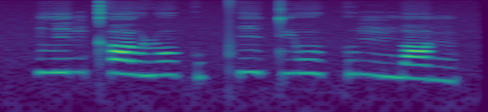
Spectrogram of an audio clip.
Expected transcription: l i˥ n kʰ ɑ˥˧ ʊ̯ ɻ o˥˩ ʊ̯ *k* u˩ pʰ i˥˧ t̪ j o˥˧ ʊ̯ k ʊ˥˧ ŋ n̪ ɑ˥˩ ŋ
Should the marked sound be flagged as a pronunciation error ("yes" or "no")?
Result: no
